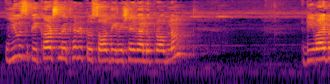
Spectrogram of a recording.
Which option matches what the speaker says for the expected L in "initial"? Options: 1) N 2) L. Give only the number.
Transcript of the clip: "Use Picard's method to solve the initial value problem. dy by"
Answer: 1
